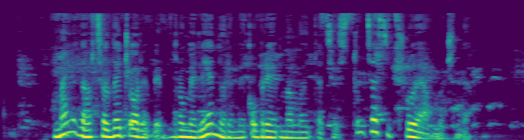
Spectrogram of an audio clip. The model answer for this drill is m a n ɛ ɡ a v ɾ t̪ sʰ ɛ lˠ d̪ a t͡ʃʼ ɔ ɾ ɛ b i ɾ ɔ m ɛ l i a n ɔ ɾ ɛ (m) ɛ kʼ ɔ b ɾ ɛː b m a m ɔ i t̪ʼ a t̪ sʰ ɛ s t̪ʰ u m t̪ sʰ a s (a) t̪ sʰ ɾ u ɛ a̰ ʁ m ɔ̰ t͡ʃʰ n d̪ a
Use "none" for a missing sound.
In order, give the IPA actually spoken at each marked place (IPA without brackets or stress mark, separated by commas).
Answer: m, i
